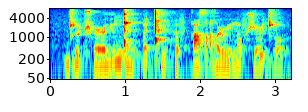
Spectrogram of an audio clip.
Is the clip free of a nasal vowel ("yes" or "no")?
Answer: yes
